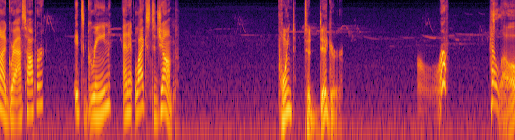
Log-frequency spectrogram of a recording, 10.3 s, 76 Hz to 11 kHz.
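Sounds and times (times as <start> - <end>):
speech: 0.0 - 3.6, 5.6 - 6.9, 9.8 - 10.2
dog whining and barking: 8.4 - 9.0.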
